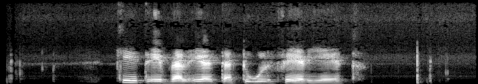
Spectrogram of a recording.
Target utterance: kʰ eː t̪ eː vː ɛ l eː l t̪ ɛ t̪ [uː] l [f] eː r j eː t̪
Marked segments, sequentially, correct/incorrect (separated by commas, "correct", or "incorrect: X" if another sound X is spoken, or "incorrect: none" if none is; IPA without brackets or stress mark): correct, correct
